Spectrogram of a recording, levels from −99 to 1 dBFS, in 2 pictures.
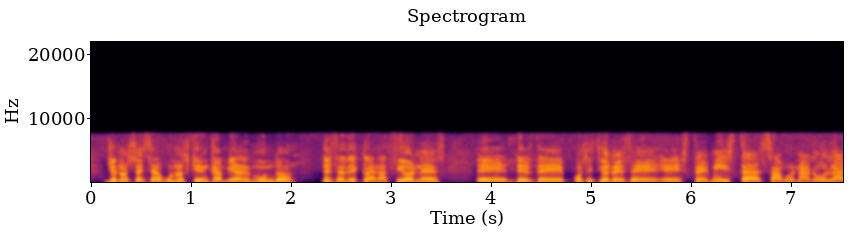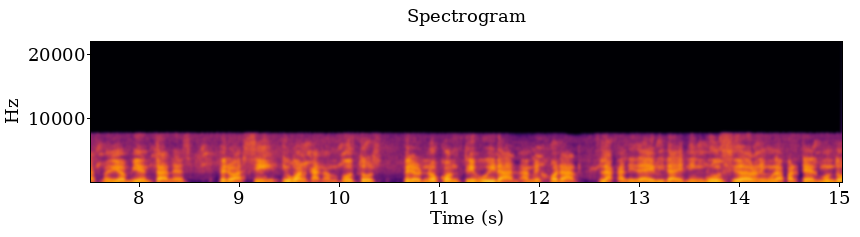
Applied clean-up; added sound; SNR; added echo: neural mask model Resemble Enhance denoiser.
